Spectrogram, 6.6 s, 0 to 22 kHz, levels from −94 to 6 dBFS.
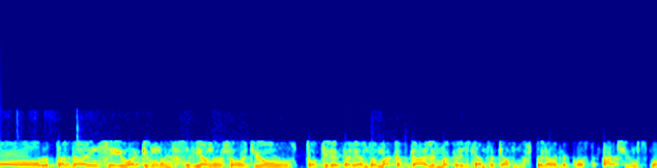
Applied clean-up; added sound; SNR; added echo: none; none; none; none.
